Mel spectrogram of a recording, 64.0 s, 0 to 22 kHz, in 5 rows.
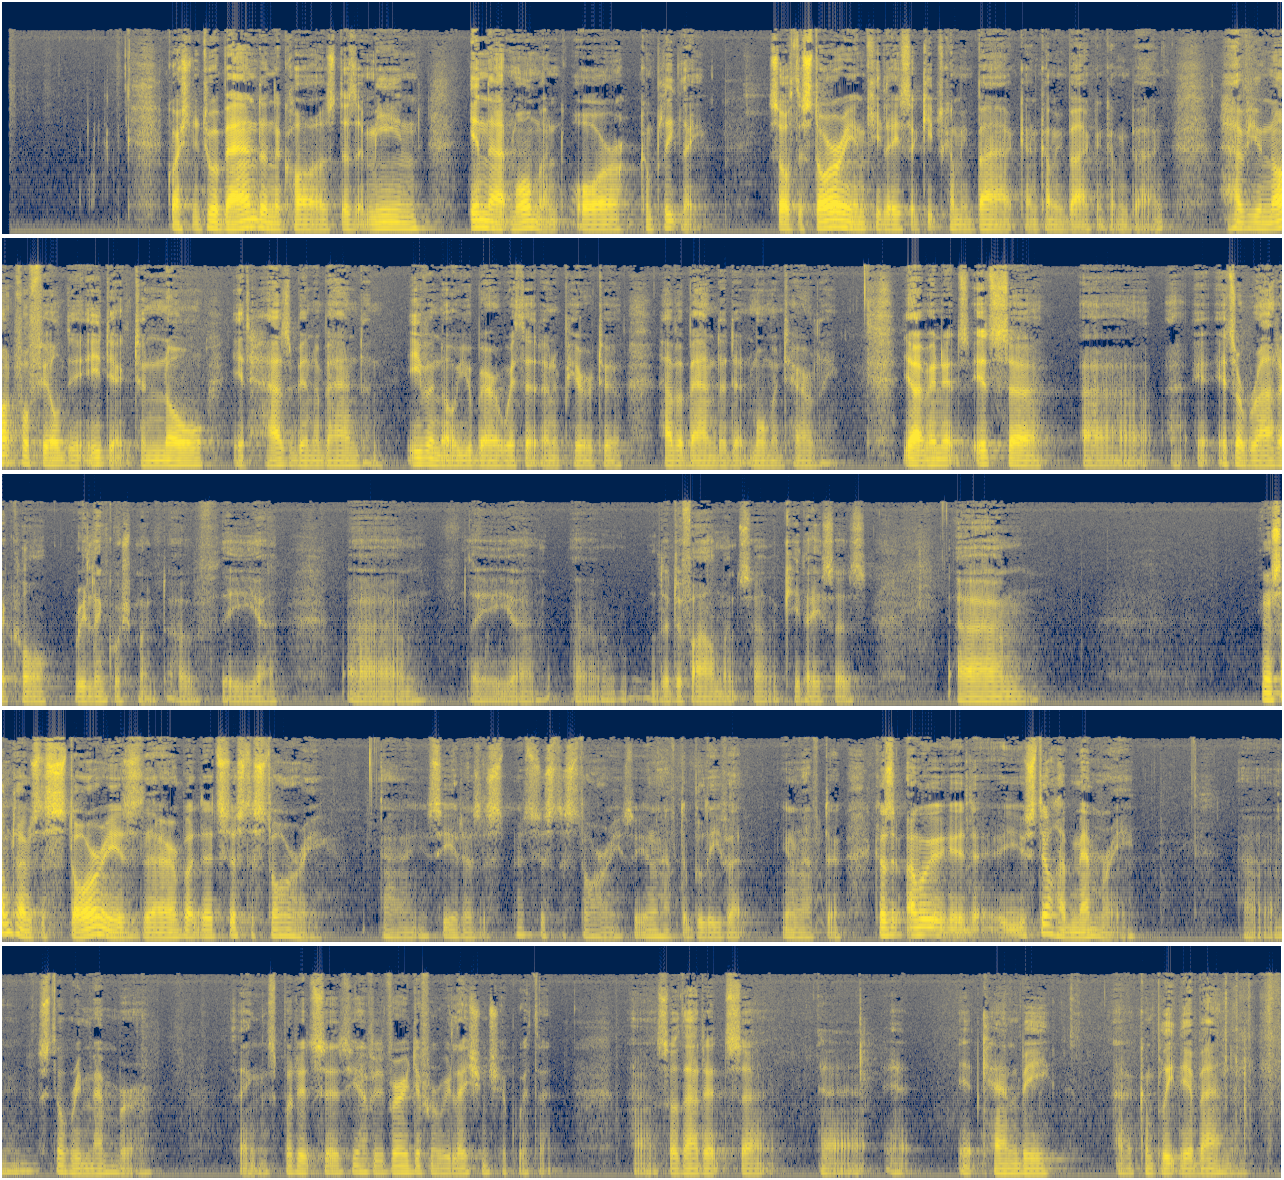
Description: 2015 Thanksgiving Monastic Retreat, Session 6, Excerpt 2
